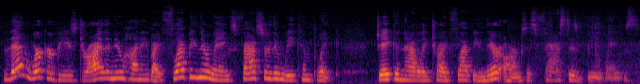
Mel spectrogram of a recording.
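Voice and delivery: lively storybook read-aloud; reading to children. A narrator's reading. Teacher reading a farm story to kindergarteners, lively. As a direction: read it brightly to a class of kids. Reads picture book aloud.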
